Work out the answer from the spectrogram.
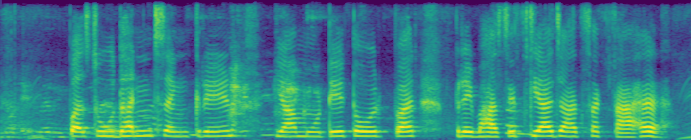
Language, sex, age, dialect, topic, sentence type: Hindi, female, 31-35, Garhwali, agriculture, statement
